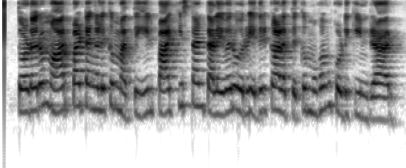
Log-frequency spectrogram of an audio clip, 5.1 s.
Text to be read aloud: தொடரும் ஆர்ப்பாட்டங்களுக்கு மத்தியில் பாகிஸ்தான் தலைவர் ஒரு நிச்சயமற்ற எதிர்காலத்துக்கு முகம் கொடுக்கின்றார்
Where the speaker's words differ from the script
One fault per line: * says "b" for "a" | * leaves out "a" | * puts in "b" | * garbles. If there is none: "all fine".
* leaves out "நிச்சயமற்ற"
